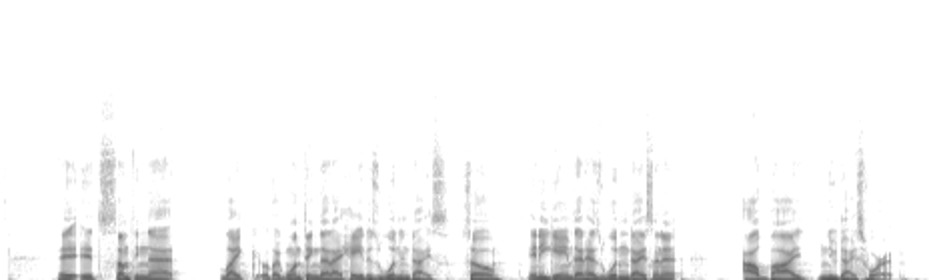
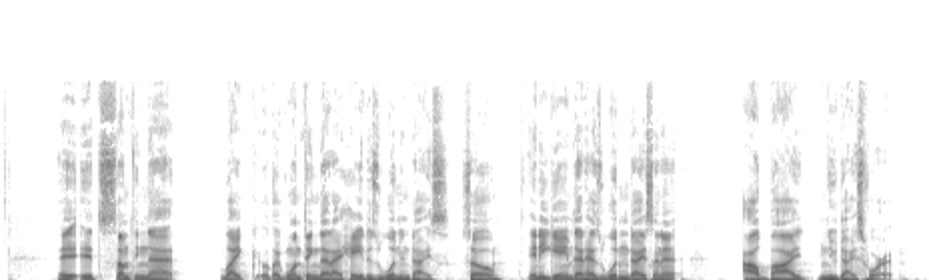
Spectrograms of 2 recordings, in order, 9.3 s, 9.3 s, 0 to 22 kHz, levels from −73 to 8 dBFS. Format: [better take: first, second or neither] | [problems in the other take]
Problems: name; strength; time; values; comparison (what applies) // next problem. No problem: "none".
second | muffled; slightly; fading above 2 kHz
